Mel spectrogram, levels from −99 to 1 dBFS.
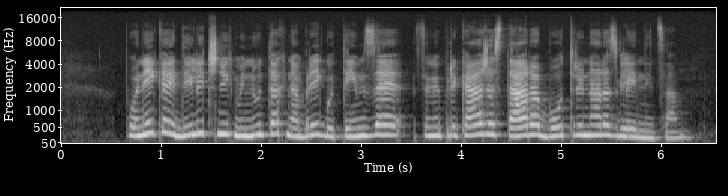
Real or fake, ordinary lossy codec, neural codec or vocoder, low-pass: fake; none; vocoder, 48 kHz, 128 mel bands, Vocos; 19.8 kHz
